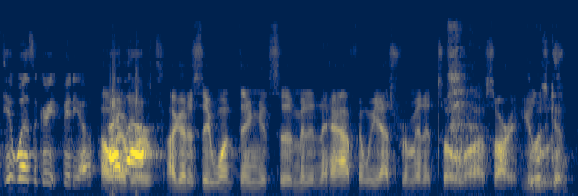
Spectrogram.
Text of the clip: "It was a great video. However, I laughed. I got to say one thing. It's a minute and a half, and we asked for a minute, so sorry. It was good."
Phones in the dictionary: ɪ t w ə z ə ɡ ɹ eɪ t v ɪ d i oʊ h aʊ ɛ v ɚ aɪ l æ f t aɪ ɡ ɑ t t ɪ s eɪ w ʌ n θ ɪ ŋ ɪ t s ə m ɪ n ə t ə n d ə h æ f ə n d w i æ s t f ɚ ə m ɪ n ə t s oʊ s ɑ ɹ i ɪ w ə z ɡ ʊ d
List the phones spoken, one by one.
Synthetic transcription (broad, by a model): ɪ t w ə z ə ɡ ɹ eɪ t v ɪ d i oʊ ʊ ɚ aɪ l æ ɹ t aɪ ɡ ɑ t t ɪ s eɪ w ʌ n θ ɪ ŋ ɪ t s ə m ɪ n ə t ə n ə h æ f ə n w i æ s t f ɚ ə m ɪ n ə t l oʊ s ɑ ɹ i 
